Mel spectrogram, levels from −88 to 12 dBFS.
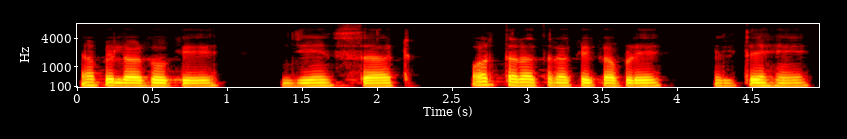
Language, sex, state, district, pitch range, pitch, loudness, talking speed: Hindi, male, Bihar, Lakhisarai, 125-135 Hz, 130 Hz, -17 LUFS, 145 wpm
